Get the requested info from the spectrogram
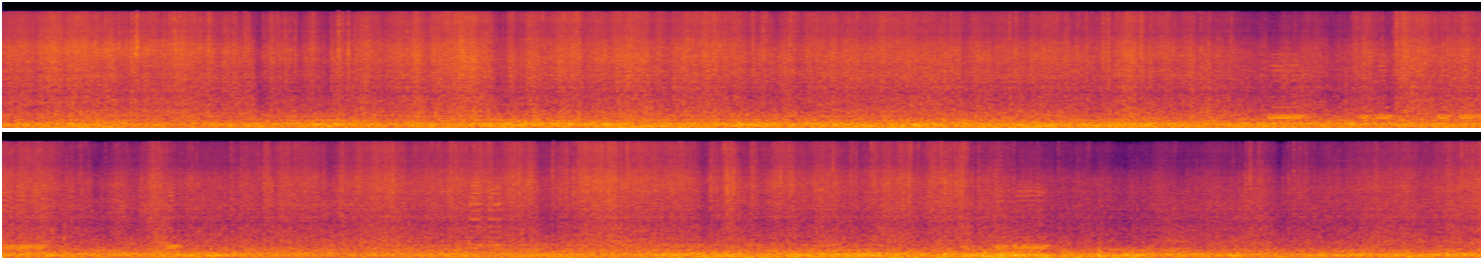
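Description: Heavy rain hitting the roof and windshield of a moving car, heard from inside the cabin over a steady low road rumble. A few short tonal beeps stand out around the middle and again near the end.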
